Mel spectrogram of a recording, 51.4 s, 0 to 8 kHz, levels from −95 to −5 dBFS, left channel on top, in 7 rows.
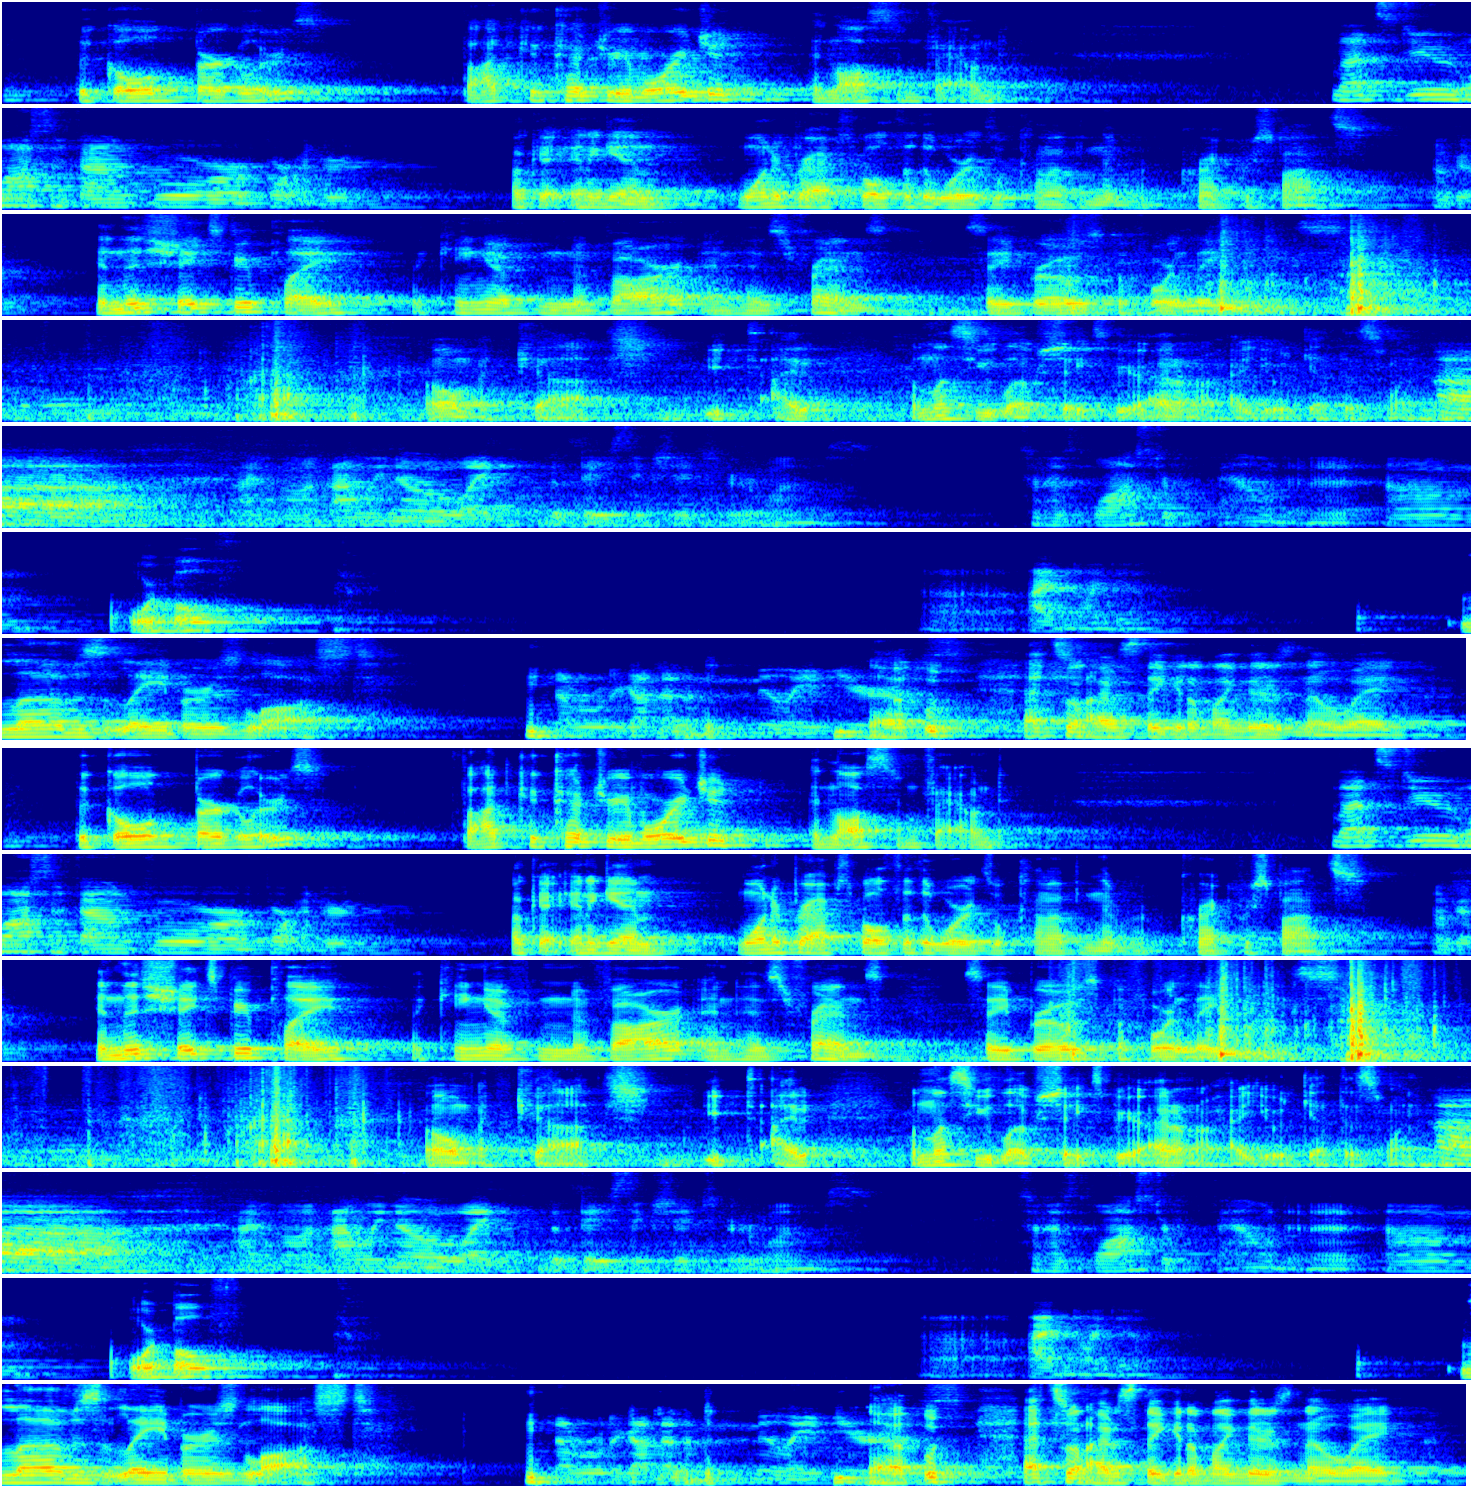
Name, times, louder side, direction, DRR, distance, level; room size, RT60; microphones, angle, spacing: voice 1, 0.4-1.6 2.3-3.7 4.0-5.0 9.9-10.6 11.0-14.2 15.2-16.4 16.9-19.1 19.5-21.4 24.1-29.2 37.4-37.8 44.0-46.0 47.4-47.6 48.2-51.1, right 3 dB, 90° right, 8 dB, 0.6 m, -38 dB
voice 2, 6.6-9.2 14.5-14.8 23.8-24.2 29.2-33.6 34.5-36.8 38.4-38.5 41.3-42.5 46.8-48.8 51.2-51.3, right 2 dB, 20° right, 5 dB, 1.0 m, -48 dB
sound 1, 19.0-33.3, equal, 25° left, 1.5 m, -57 dB
sound 2, 19.9-20.2 20.5-22.0 22.5-24.0, right 5 dB, 50° right, 0.4 m, -37 dB
18.0 x 7.7 x 3.6 m, 1.5 s
head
